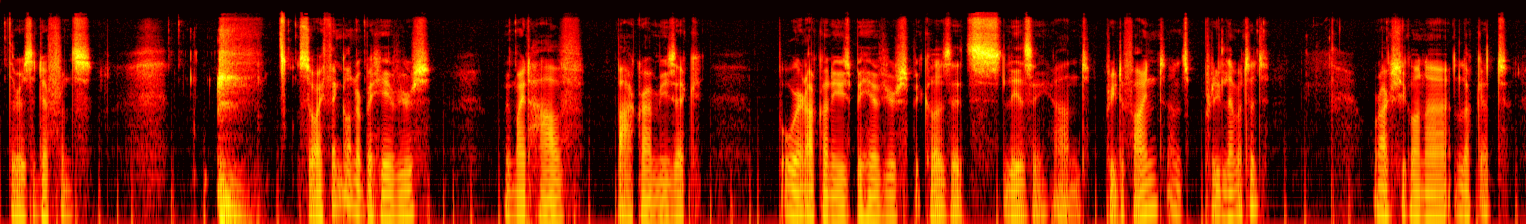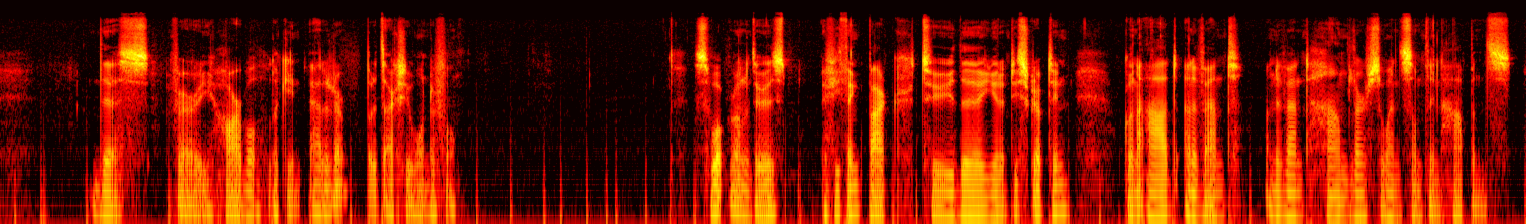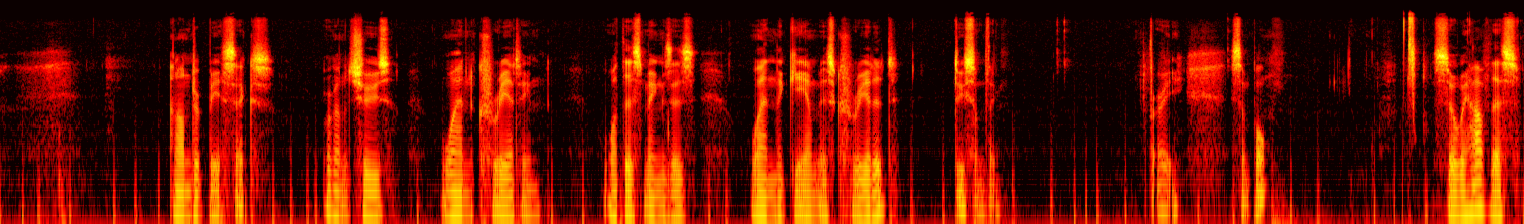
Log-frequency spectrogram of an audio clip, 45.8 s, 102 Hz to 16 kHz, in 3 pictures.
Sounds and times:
Speech: 0.0 - 1.0, 2.2 - 4.4, 5.0 - 7.0, 7.8 - 12.7, 13.7 - 15.2, 16.2 - 19.9, 22.0 - 30.4, 32.2 - 36.0, 36.6 - 40.6, 42.0 - 43.3, 44.6 - 45.7.

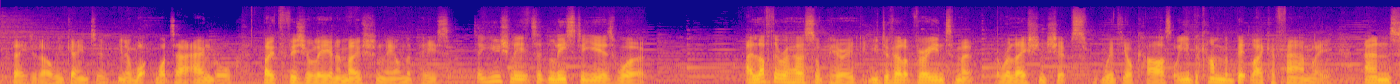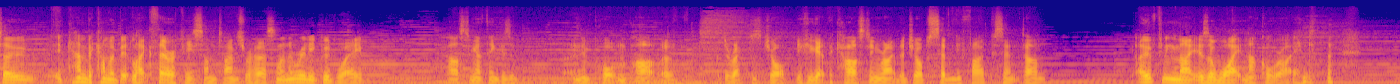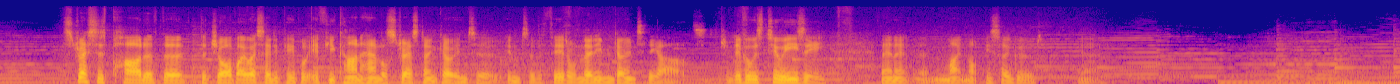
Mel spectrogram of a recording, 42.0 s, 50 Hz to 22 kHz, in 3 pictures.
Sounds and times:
Speech: 0.0 - 6.5, 7.4 - 17.6, 18.5 - 24.5, 25.4 - 27.3, 28.6 - 39.1
Music: 0.0 - 42.0.

